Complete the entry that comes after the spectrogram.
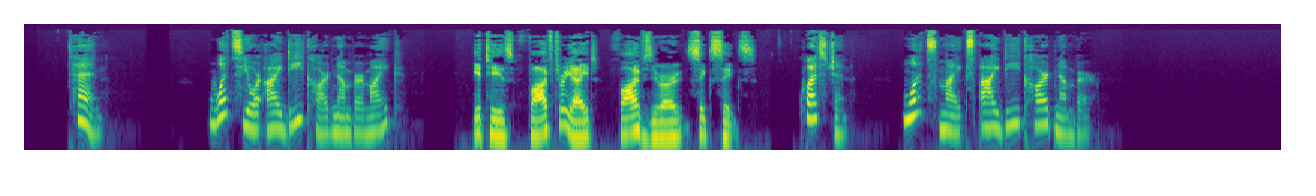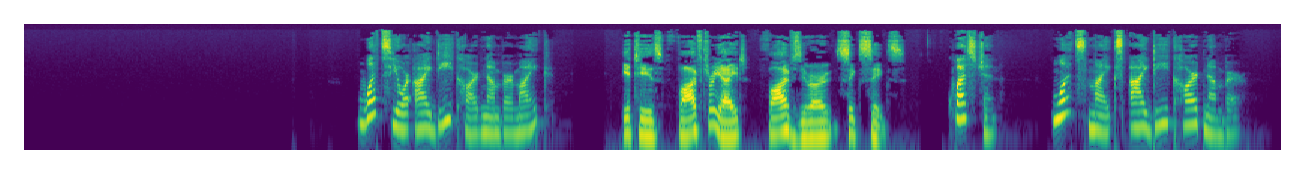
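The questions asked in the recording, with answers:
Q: What's Mike's ID card number?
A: 538-5066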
